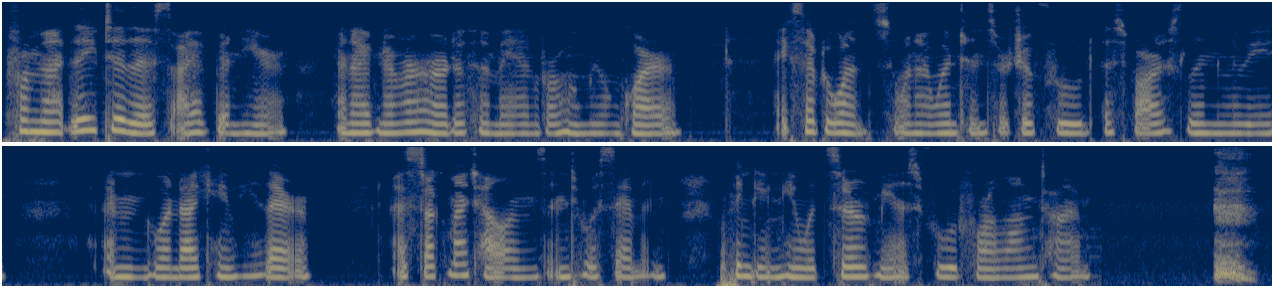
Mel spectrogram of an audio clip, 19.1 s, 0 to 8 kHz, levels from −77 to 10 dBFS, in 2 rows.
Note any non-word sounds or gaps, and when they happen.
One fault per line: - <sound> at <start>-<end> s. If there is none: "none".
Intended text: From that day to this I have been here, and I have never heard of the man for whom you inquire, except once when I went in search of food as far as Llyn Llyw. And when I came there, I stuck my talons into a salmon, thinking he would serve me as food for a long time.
- throat clearing at 18.6-19.0 s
